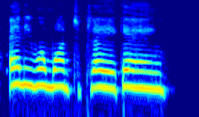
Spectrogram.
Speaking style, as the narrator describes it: she shouts

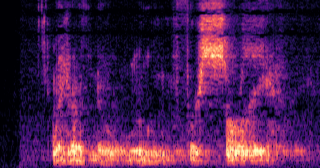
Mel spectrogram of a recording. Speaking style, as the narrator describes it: growled the wolf

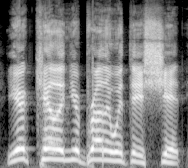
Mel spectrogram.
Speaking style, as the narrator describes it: he yelled at me

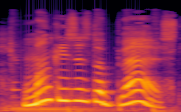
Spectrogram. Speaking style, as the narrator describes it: Lulu yells

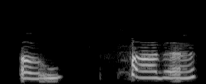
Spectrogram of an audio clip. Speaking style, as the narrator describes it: Hilsa cried, she wept

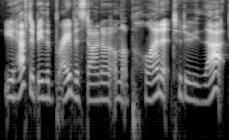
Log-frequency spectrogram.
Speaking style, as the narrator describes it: sneered Craw

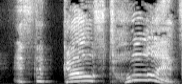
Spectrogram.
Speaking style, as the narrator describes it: Harry gasped

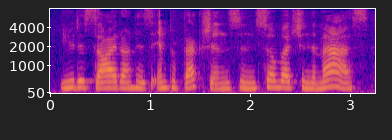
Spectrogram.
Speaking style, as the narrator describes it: said Eleanor

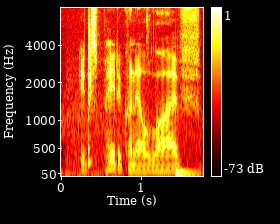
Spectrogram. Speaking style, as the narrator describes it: he muttered

